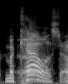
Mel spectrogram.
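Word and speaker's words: Macalester: McAllister, oh, okay. – Yeah, that's how you say it. – Well, it's M-A-C, not M-C.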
